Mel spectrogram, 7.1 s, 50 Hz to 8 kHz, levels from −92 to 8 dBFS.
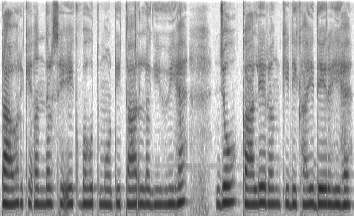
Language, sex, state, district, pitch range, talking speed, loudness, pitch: Hindi, female, Jharkhand, Deoghar, 210-220 Hz, 160 wpm, -16 LUFS, 215 Hz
